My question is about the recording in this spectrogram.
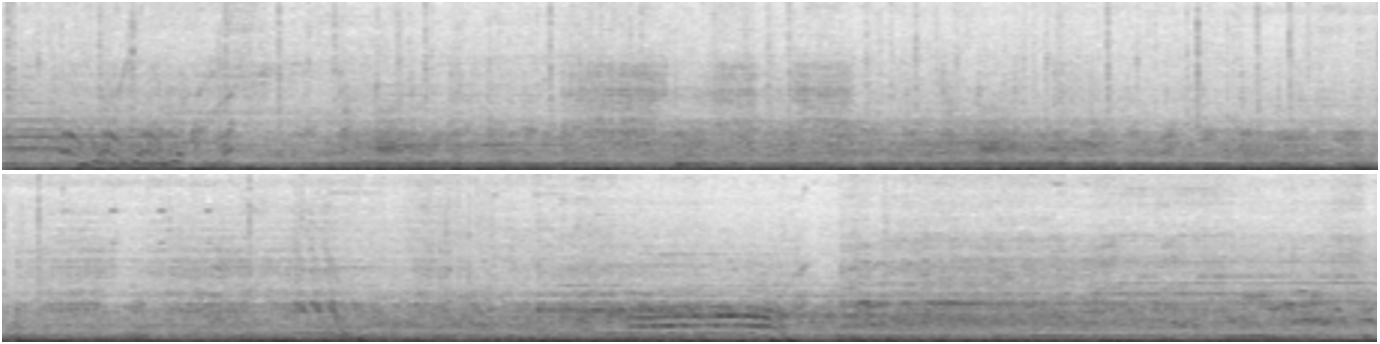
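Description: Loud, steady din of a pachinko parlor: the CR Lupin the Third pachinko machine's music and electronic sound effects over the continuous noise of the surrounding machines.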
